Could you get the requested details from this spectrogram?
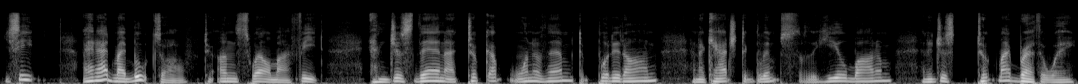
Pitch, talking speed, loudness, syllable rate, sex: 140 Hz, 230 wpm, -21 LUFS, 5.3 syllables/s, male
